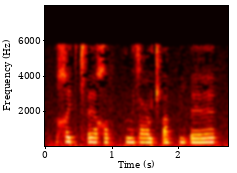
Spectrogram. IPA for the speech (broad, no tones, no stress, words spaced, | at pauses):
χetʲt͡sʼɛːχɤfkːɯːsʲ ʕɤt͡ʃʼapːiʔɛː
